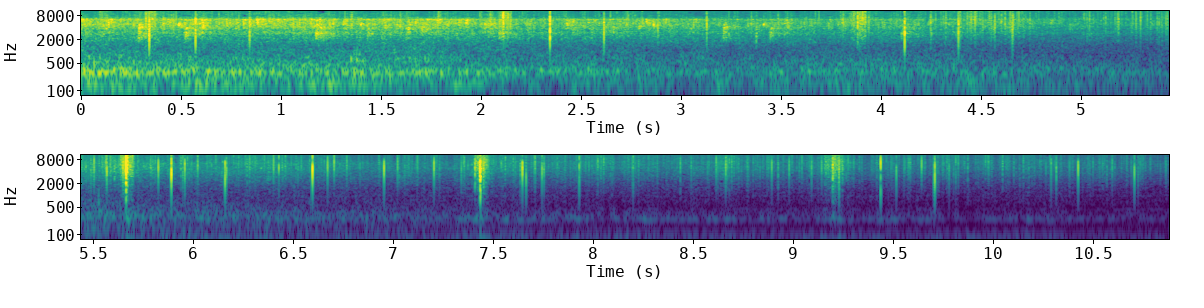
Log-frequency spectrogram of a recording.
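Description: Rain-and-thunder storm sound effect from an old vinyl record, fading out steadily over the seconds. As it dies away, scattered clicks and pops of the record's surface noise are left.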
